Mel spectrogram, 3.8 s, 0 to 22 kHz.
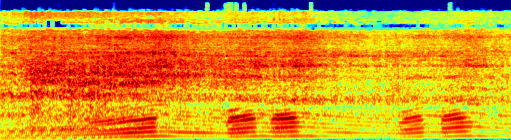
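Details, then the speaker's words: Motorized bicycle with a 66cc two-stroke engine, first run after sitting three years. A raspy chainsaw-like buzz rises and falls cleanly with each throttle blip and picks up without hesitation: running normally. "Sounds like a chainsaw. You'll do strokes. He's fun."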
